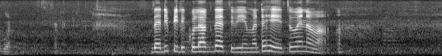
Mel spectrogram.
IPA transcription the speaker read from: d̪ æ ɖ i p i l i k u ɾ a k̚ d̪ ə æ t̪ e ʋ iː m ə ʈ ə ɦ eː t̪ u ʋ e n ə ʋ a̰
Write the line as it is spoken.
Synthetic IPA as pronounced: d̪ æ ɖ i p i l i k u l a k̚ d̪ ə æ t̪ i ʋ iː m ə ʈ ə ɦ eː t̪ u ʋ e n ə ʋ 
